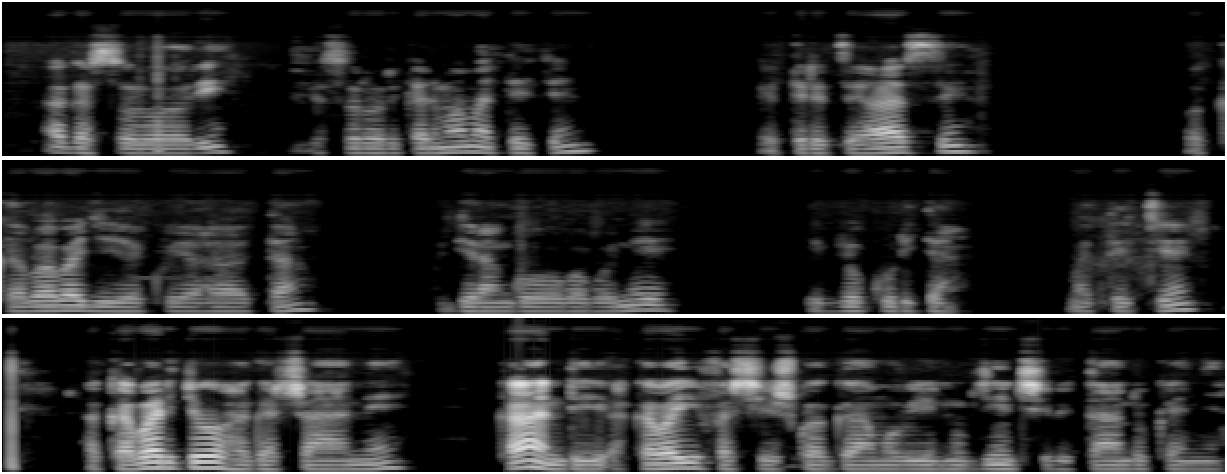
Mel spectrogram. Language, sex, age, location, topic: Kinyarwanda, male, 25-35, Musanze, agriculture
